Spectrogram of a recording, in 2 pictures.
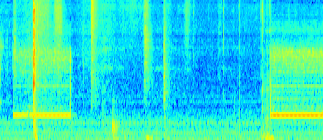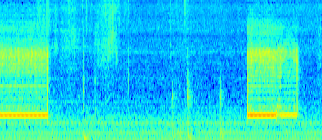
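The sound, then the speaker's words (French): A phone line with a brief burst of dialing followed by a ringback tone that repeats in long steady buzzes separated by pauses, heard clearly with no one speaking. “on est prêt à appeler”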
